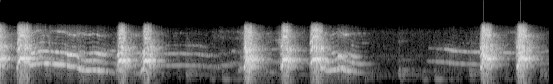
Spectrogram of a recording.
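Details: Dog singing on a rainy day; short sliding howl notes mixed with sharp yelps in bursts, a brief pause, then two more yelps.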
